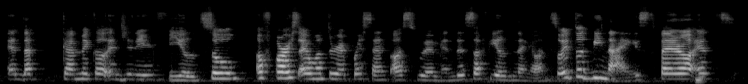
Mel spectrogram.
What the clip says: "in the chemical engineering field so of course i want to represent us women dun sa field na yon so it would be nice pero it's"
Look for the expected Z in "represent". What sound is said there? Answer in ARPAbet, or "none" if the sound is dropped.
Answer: S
